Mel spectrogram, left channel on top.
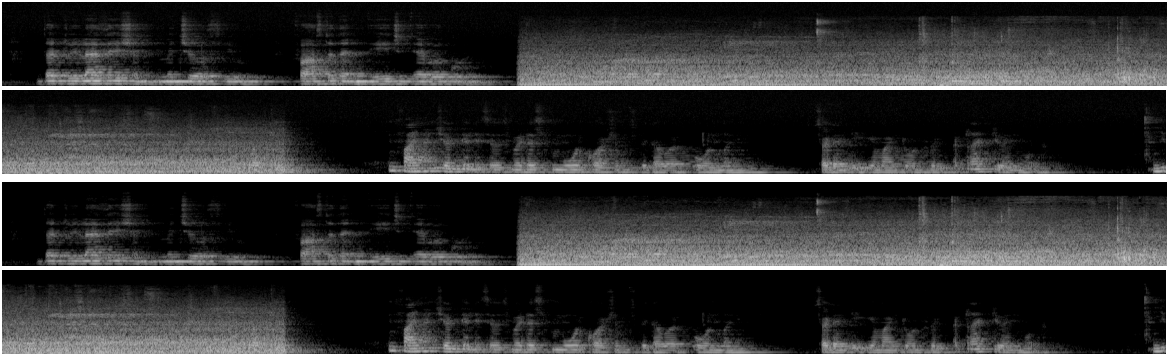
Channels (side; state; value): left; noise; hiss, 27 dB below the sound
